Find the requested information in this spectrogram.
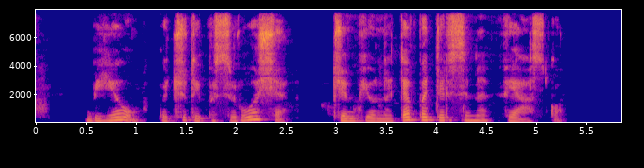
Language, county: Lithuanian, Alytus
